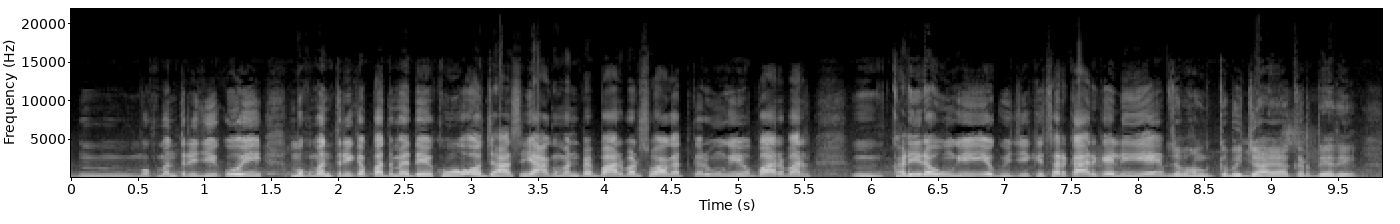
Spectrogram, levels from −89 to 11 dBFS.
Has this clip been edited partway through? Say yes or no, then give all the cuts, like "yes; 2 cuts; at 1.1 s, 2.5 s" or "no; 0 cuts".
yes; 1 cut; at 8.2 s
